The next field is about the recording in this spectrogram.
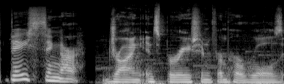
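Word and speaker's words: Basinger: evolve to resemble actress Kim Bassinger it's bass singer drawing inspiration from her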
